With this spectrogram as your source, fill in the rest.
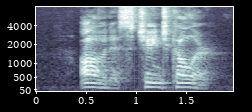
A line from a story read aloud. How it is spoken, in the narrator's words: exclaimed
